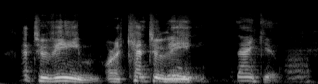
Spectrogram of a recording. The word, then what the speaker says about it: Ketuvim: Torah, and then Nevi'im, and then I can't pronounce it, Ketuvim. Ketuvim or a Ketuvim.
